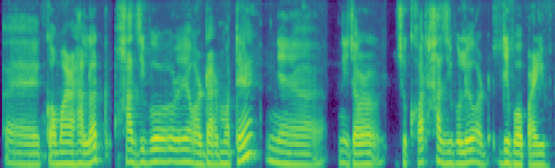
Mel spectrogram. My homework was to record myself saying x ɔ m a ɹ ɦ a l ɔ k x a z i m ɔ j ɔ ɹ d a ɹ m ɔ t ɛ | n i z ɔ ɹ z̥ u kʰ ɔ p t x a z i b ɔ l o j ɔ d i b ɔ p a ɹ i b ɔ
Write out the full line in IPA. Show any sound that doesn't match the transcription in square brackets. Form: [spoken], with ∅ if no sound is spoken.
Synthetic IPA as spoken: [k] ɔ m a ɹ ɦ a l ɔ [t] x a z i [b] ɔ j ɔ ɹ d a ɹ m ɔ t ɛ | n i z ɔ ɹ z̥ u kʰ ɔ [∅] t x a z i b ɔ l o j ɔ d i b ɔ p a ɹ i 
